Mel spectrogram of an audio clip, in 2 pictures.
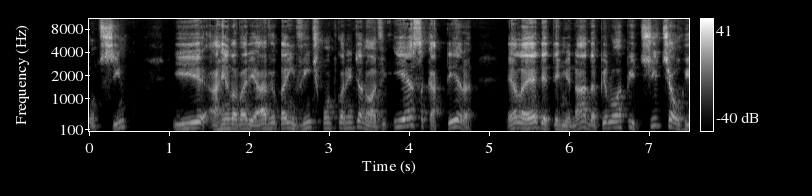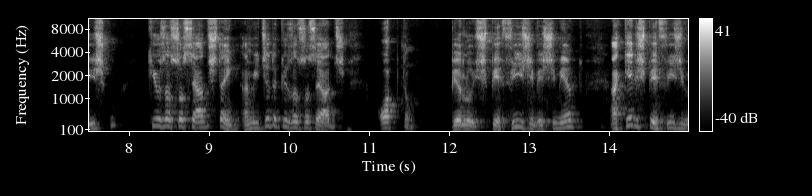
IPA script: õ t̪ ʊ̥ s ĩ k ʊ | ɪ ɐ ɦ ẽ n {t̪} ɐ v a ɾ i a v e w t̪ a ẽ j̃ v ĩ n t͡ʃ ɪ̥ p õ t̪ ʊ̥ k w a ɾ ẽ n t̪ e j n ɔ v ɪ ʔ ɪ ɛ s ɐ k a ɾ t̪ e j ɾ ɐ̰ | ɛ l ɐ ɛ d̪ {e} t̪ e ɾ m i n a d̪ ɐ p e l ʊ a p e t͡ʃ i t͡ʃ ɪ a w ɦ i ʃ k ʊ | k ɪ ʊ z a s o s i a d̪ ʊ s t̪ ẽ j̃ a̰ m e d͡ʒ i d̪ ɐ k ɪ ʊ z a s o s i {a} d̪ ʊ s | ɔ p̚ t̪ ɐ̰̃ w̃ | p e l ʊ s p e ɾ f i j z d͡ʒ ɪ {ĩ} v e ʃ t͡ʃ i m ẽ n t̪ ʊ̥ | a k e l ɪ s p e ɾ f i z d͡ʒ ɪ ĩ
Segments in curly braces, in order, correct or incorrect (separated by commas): incorrect, correct, correct, correct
